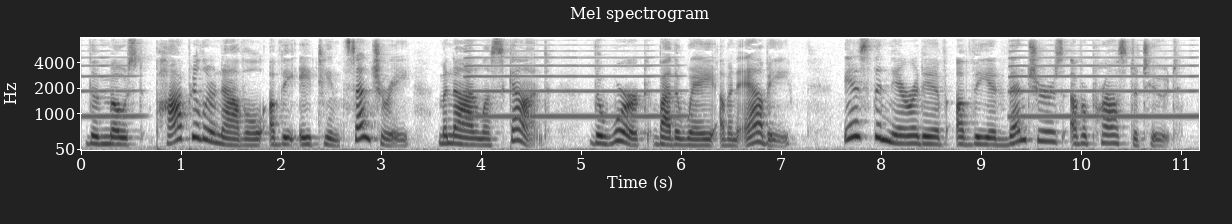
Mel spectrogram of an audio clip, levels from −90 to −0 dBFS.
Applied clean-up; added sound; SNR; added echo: none; Trumpet; 16 dB; none.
